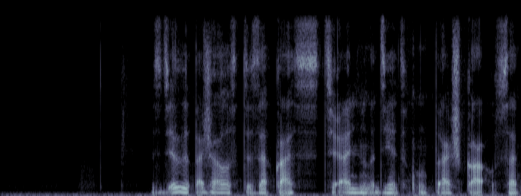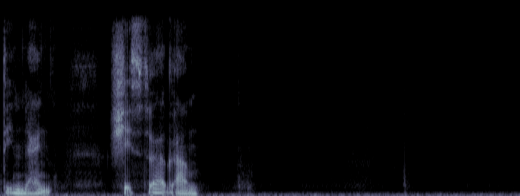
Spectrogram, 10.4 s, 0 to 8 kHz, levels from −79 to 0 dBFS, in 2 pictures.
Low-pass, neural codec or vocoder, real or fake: 7.2 kHz; autoencoder, 22.05 kHz, a latent of 192 numbers a frame, VITS, trained on many speakers; fake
